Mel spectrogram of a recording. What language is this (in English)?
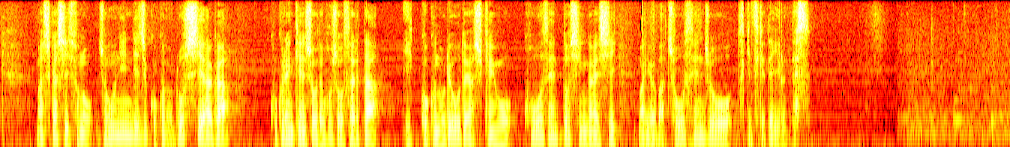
Japanese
